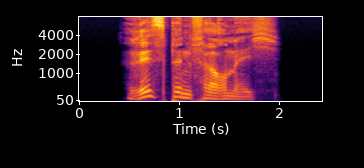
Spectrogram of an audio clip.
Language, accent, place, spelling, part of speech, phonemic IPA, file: German, Germany, Berlin, rispenförmig, adjective, /ˈʁɪspn̩ˌfœʁmɪç/, De-rispenförmig.ogg
- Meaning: paniculate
